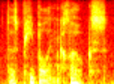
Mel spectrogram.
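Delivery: slow uneasy whisper. A narrator's reading. Mr Dursley broods over the cloaked strangers, whispering. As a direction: let the worry hang in a whisper.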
